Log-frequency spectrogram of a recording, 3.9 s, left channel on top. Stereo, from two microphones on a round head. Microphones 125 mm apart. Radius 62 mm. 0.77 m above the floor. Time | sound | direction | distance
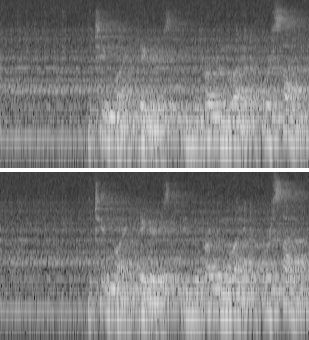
1.1 | a man speaking | 30° right (ahead or behind) | 4 m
